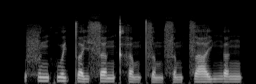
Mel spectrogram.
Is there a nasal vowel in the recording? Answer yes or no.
no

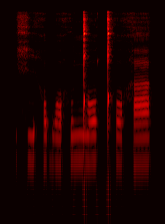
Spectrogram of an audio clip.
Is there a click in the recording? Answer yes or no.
yes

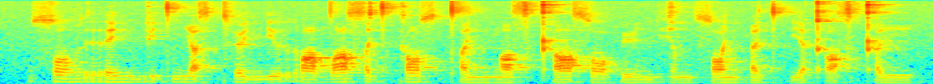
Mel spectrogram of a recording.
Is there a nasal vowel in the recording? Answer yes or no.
no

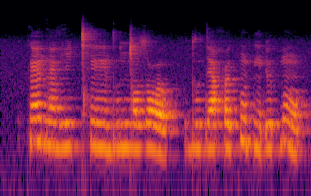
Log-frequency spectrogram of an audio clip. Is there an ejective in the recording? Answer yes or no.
no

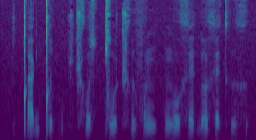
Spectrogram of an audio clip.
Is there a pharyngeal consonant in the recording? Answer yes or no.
no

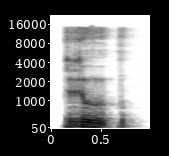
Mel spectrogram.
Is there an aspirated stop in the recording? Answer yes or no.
no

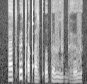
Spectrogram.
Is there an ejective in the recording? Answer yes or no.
yes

